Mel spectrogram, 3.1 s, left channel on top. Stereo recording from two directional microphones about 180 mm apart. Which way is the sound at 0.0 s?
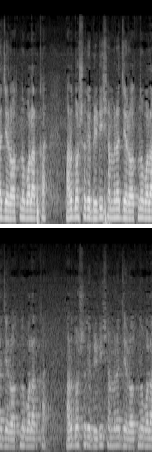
45° left (ahead or behind).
